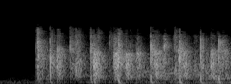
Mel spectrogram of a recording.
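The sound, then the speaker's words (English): After a moment of near silence, a small group breaks into clapping in an embassy reception room after a dance performance. The claps are sharp and distinct, coming in a brisk, steady rhythm with many strikes. “The applause that rang through the reception room of the Bahrainian embassy was for Mrs. Peel, who had just completed the Dance of the Seven Veils for the Crown Prince, Ali.”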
